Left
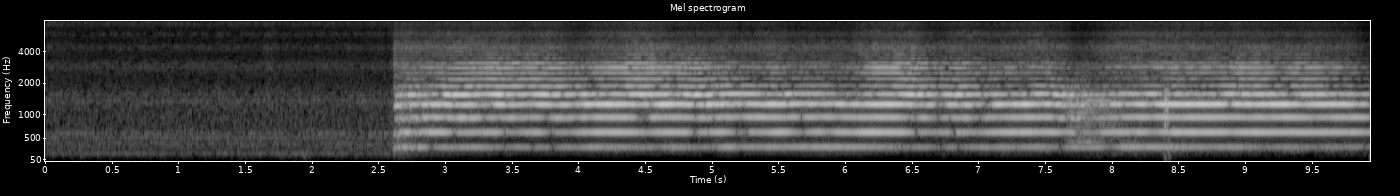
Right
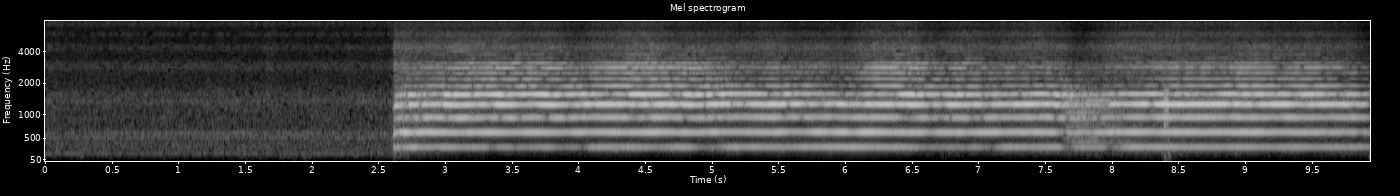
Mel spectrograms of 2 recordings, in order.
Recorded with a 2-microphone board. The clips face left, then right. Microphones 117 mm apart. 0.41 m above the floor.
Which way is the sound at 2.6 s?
40° right (ahead or behind).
